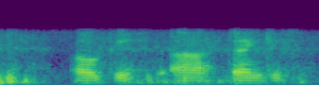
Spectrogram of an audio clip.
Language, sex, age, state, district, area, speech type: Tamil, male, 18-30, Tamil Nadu, Vellore, rural, conversation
